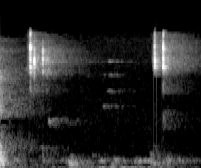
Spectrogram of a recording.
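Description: Computer mouse button clicking twice, about a second and a quarter apart.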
